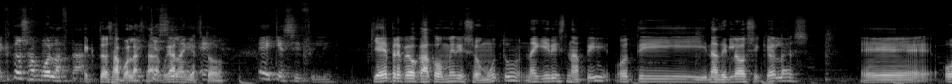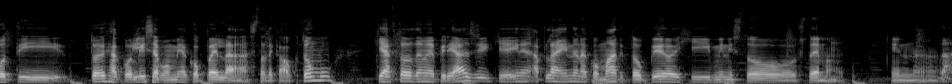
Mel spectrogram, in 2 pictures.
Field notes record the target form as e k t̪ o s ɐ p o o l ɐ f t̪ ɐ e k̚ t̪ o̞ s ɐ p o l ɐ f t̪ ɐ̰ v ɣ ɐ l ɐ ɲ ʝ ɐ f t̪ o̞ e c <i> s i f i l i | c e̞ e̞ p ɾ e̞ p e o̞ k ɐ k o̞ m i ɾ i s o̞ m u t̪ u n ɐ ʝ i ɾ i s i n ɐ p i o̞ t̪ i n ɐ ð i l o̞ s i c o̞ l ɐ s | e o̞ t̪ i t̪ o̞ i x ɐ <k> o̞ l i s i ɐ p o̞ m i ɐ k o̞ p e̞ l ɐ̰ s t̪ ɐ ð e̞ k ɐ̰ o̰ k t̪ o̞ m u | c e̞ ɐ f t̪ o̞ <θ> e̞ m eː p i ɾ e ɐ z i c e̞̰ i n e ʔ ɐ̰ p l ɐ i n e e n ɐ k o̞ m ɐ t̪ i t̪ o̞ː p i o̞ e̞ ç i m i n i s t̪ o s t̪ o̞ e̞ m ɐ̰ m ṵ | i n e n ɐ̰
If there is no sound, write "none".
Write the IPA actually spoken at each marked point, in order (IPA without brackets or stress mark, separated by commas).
e, k, ð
